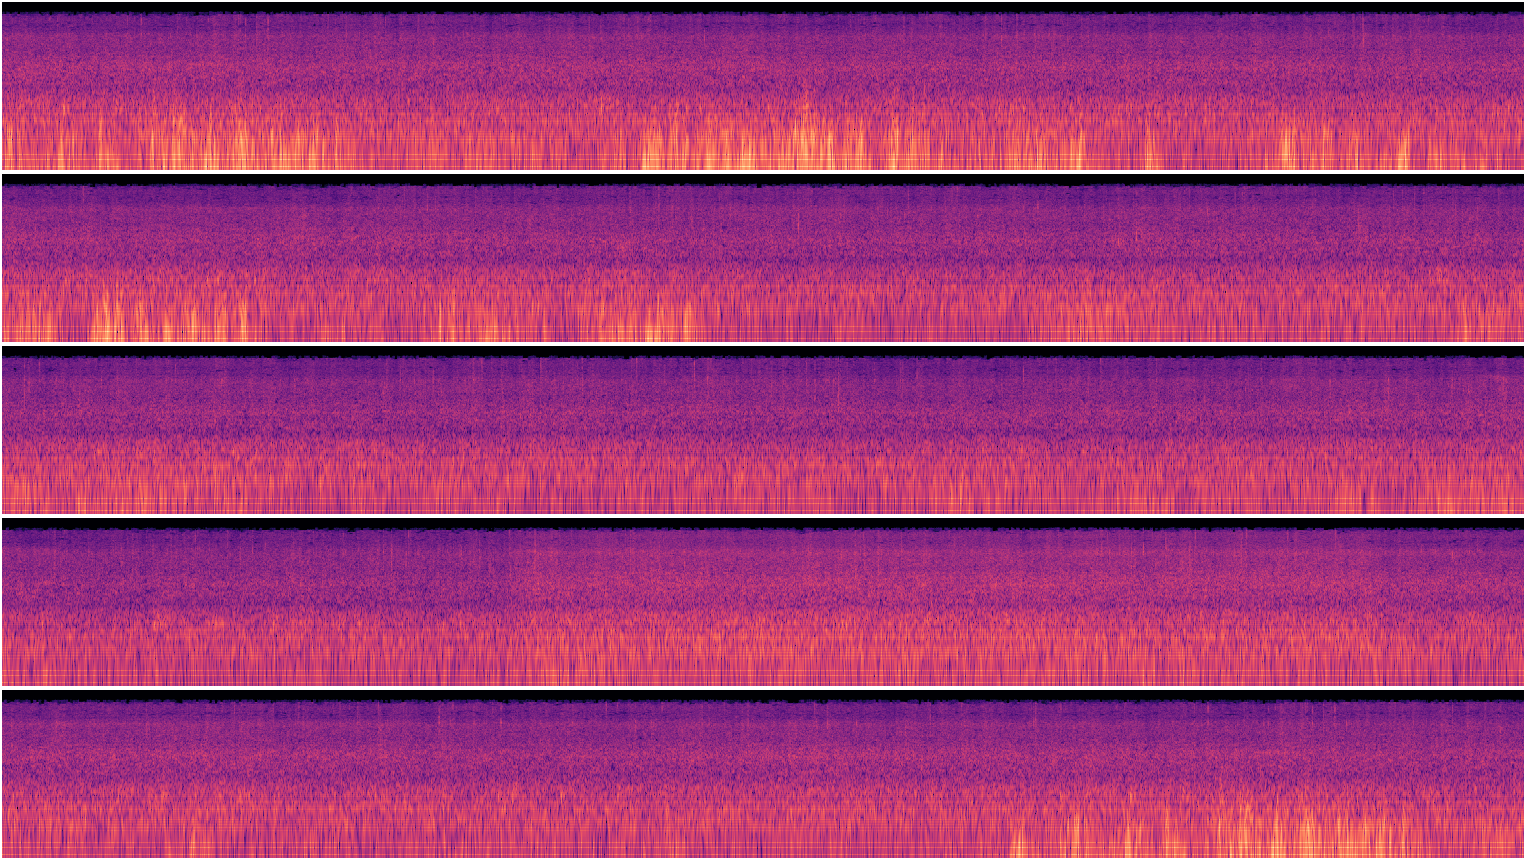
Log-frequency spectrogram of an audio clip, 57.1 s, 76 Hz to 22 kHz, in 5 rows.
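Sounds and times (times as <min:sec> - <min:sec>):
thunder rumbling: 0:00.0 - 0:08.8
rain on a tin roof: 0:00.0 - 0:57.0.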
